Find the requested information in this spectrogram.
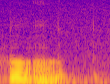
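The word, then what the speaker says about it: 好惡: 호오. 아까 앞에서 봤었죠. 이때 오라고 읽어야 되고, 싫어하다, 좋아하고 싫어하다, 혹은 호불호 이렇게 표현할 수도 있겠고요.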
